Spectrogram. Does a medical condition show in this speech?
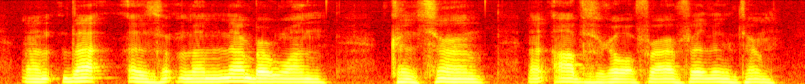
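Yes: ALS.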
